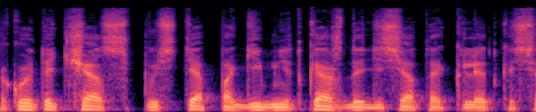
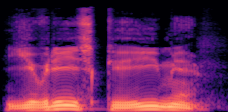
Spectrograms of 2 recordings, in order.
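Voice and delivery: ordinary delivery, nothing marked

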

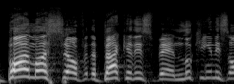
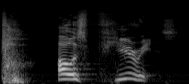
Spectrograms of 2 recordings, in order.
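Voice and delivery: ordinary talk

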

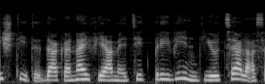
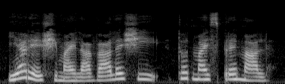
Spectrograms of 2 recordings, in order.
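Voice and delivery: ordinary delivery, nothing marked

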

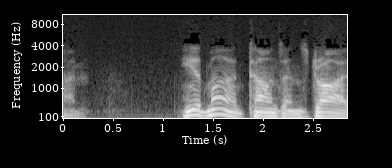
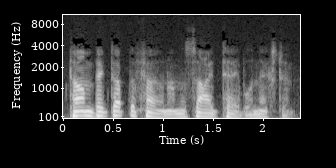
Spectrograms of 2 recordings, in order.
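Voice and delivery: usual speaking voice

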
